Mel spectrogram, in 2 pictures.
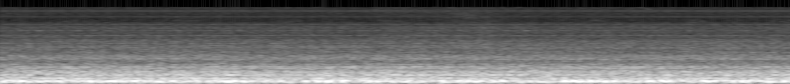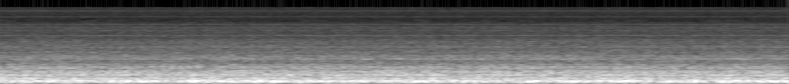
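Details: Brand-new Lennox attic furnace, about one to two months old, running with ignition after the inducer draft motor was replaced under warranty; rubber stuck inside had kept the inducer from starting. Steady low even rumble with no rattle, scrape or surging. Normal running.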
